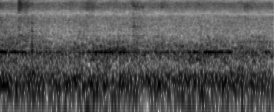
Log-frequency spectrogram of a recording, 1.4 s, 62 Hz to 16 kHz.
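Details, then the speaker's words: 1989 Homestead Chippendale 56-inch ceiling fan, new-old-stock after 30 years boxed, on high speed: steady motor hum with a faint whine, bearings silent; normal running. "I can definitely hear that motor. Bearings are dead silent, though."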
